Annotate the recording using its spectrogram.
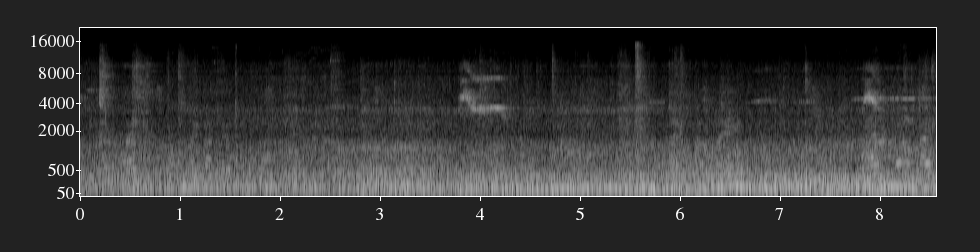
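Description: A small motorcycle engine idling steadily, a low hum that grows a little louder partway through, with street traffic and indistinct voices around it.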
